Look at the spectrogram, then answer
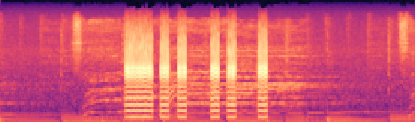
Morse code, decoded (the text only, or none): DIE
